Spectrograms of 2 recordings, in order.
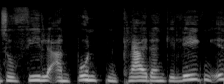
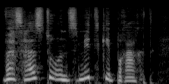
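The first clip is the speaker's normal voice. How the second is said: higher-pitched eager question; calling out; 6 semitones higher than usual. A narrator's reading. Trees calling to Autumn, calling out. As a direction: call out the question. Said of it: "riefen die Bäume".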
